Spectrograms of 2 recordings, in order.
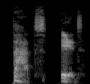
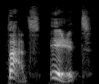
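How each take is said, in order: First: Said in the usual way. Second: That's it jumps much higher and louder; spluttering. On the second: A narrator's reading. Inspector outraged at the controller, high loud splutter. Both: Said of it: "spluttered the inspector".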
